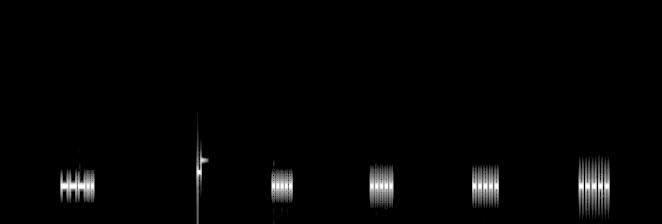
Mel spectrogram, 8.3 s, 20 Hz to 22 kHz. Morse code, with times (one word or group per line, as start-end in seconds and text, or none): 0.8-1.2 8
3.4-7.6 5555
